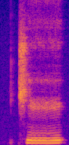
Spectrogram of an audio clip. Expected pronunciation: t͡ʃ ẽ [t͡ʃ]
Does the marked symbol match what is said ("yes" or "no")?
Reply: no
